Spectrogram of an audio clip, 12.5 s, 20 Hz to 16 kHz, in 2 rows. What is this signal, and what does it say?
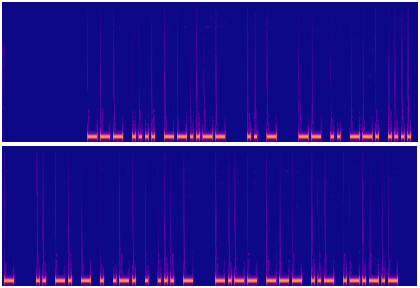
Morse code, heard as a keyed tone, about 25 wpm, 700 Hz. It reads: OH, IT MIGHT INTEREST YOU.
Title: Sentences from Top 1000 Words - Review Part 2 - 25wpm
